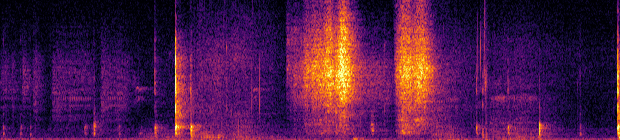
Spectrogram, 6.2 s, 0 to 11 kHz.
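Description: Faint clicks of the buttons and scroll wheel on a Radiomaster TX12 radio transmitter as values are changed, with two short hisses about three and four seconds in.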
